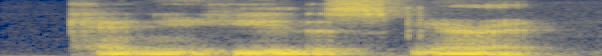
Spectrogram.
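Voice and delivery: ordinary talk, nothing marked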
